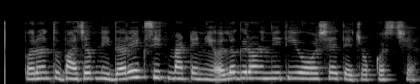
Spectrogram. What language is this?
Gujarati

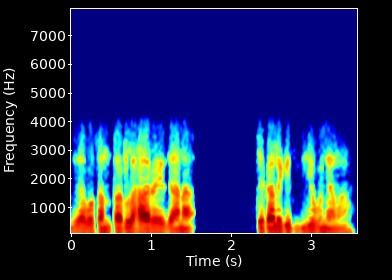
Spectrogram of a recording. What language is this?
Santali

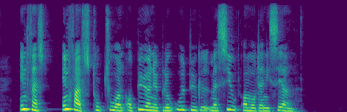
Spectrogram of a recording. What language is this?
Danish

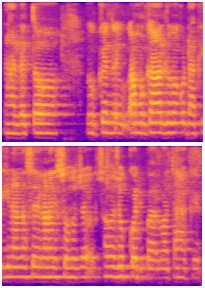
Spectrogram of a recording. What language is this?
Odia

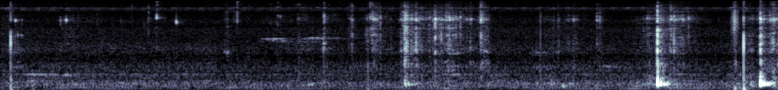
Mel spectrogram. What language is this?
Maithili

